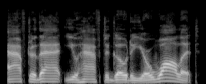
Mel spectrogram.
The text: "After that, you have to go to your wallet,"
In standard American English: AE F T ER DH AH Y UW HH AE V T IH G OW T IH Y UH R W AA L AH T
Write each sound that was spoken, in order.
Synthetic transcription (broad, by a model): AE F T ER DH AH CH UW HH AE F T IH G OW T IH Y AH R W AA L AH T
